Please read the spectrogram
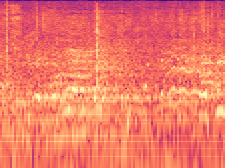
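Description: Faint voices talking in a large, echoing hall, with one sharp slap about a second in.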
